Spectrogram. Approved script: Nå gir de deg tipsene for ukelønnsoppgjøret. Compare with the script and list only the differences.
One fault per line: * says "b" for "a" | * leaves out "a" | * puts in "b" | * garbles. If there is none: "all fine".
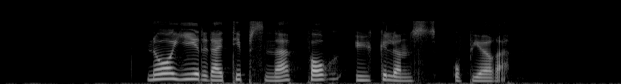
all fine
